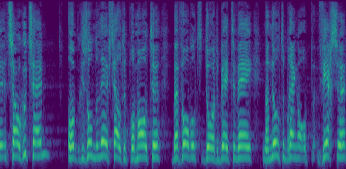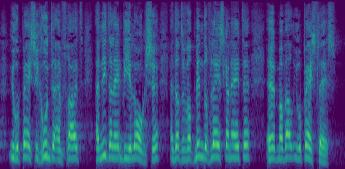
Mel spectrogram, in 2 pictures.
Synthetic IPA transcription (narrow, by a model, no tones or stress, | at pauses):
ətsɑwɣutsɛjn | ɔmɣəzɔndəlejfstɛlˠtəpromowtə | bɛjvoːɹbeːlˠtdʊːɹdəbeteʋeːnaːɹnɵlˠtəbrɛŋənɔpvɛɹsəøːropejsəɣruntəɛnvrœɥtɛnːitɑlejnbiolowχisəɛndɑtʋəʋɑtmɪndərvlejskaneːjtəmaːɹʋɛlˠøːropejsflejs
